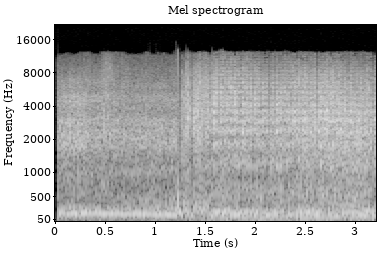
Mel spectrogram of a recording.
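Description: A bomb explodes in a movie scene, with a sharp blast about a second in, layered over a continuous loud rumbling background.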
